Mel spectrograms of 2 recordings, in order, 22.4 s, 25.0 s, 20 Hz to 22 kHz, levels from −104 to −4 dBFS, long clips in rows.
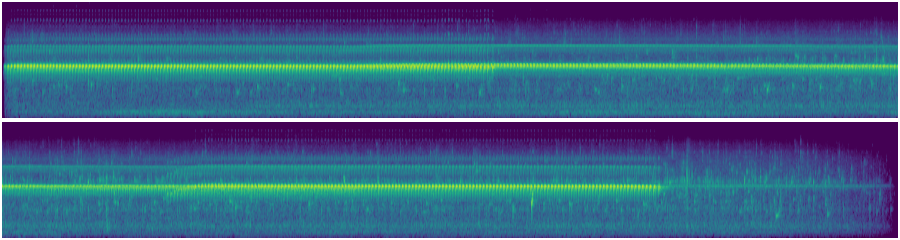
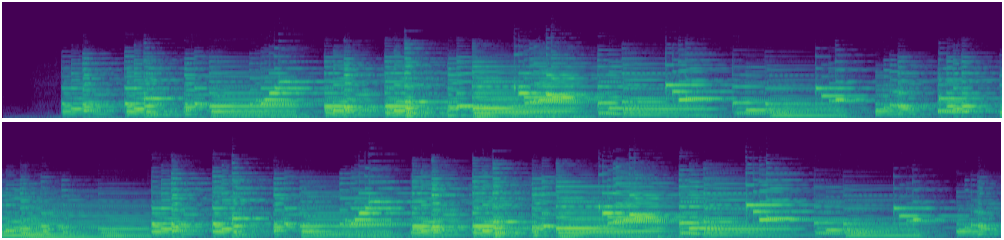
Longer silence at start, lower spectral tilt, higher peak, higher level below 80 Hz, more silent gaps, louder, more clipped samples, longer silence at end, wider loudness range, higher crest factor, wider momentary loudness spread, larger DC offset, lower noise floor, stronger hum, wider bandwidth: second, 0.05 s vs 0.75 s; second, 1.5 dB/octave vs -9.5 dB/octave; first, -6 dBFS vs -14 dBFS; second, under -90 dBFS vs -58 dBFS; neither; first, -16 LUFS vs -30 LUFS; neither; first, 1.5 s vs 0 s; about the same, 7 LU vs 5 LU; about the same, 14 dB vs 16 dB; second, 8 LU vs 11 LU; neither; second, -63 dBFS vs -77 dBFS; neither; first, 7.4 kHz vs 6 kHz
